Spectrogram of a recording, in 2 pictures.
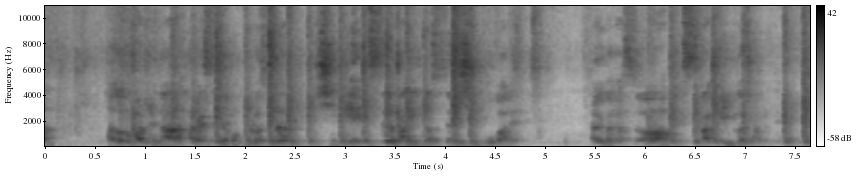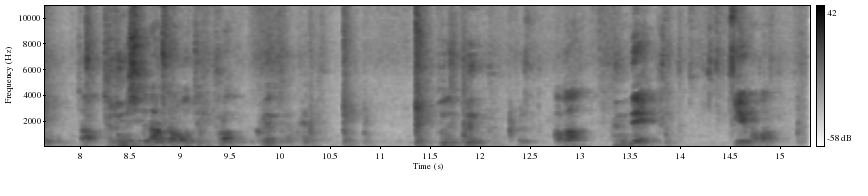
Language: Korean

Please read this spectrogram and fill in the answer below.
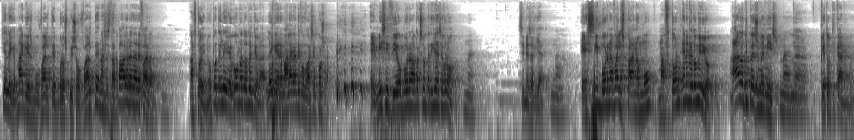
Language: Greek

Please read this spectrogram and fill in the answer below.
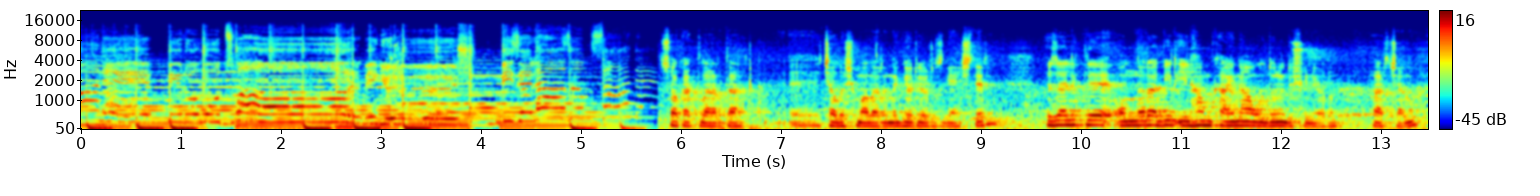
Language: Turkish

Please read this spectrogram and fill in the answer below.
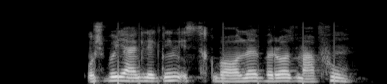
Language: Uzbek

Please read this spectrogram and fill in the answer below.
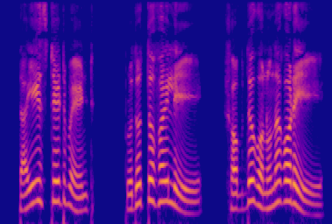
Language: Bangla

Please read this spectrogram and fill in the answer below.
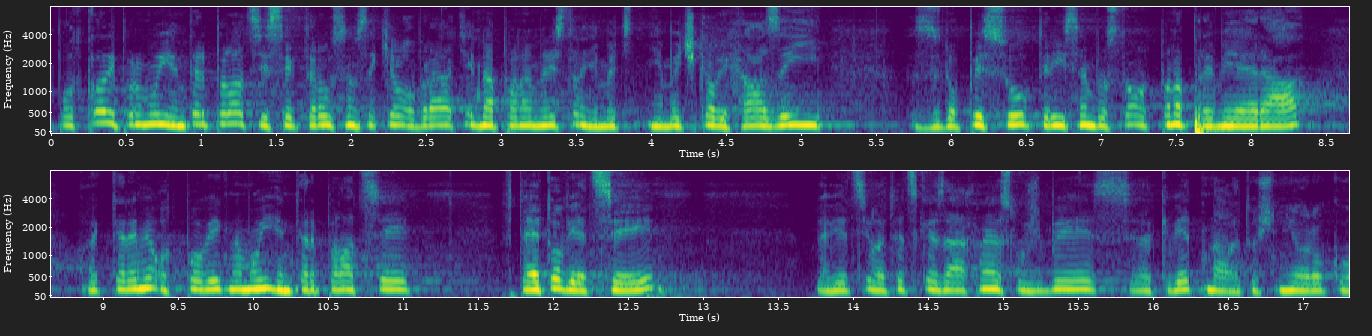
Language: Czech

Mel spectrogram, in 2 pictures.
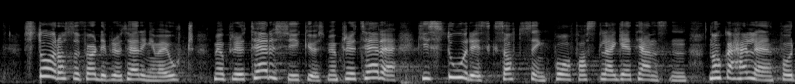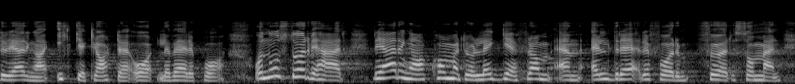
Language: Norwegian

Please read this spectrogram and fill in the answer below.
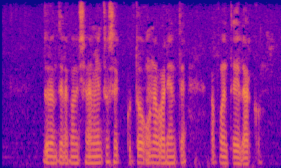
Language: Spanish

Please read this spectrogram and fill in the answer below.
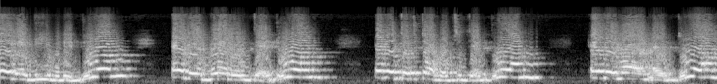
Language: Arvanitika Albanian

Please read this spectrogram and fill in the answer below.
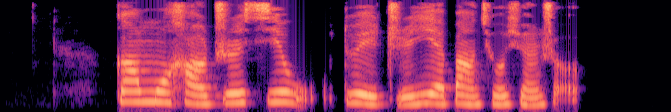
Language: Chinese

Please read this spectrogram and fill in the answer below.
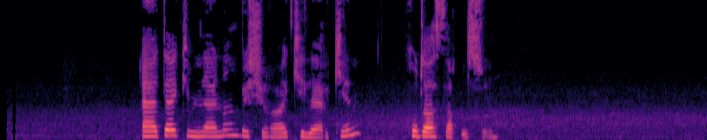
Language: Uyghur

